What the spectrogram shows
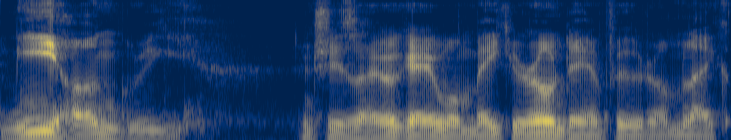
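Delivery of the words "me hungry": put-on caveman voice and talk. Showing how he talks to his wife, in caveman talk. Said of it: "Sometimes I speak like a caveman".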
